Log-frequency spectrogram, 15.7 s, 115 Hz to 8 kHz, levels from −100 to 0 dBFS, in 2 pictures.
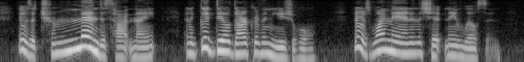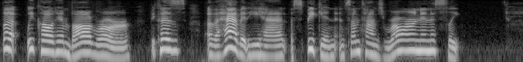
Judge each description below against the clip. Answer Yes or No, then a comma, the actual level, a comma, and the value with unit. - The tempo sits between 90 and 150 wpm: No, average, 160 wpm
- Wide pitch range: Yes, wide, 6.4 semitones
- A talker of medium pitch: No, high, 210 Hz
